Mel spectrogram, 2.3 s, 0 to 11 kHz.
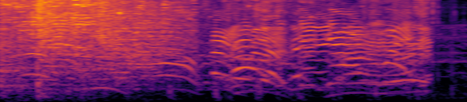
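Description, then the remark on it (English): A store door is smashed during a Black Friday sale, with a burst of shattering glass at the start, followed by a crowd's loud, overlapping shouts and yells that carry on until the sound cuts off abruptly. “Wow, only 22 seconds from muttering to door smash.”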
